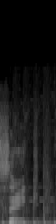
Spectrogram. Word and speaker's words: Saak: His name is Brett S-A-A-K, pronounced Sake. – Sake. – Okay, yeah, Sake. – But how do you spell Saki? – S-O-C-K-E-E.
